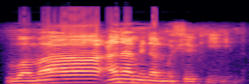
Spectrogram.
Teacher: انا کا حمزہ پھر آ گیا تو یہ الف کی آواز لمبی ہو گئی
